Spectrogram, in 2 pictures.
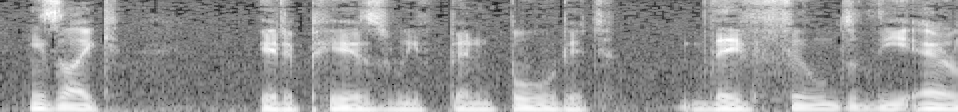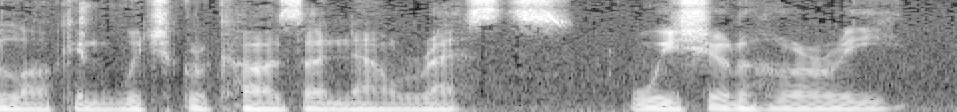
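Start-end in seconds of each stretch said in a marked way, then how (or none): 1.3-9.2 low, far-off, very deep voice. Voicing a character who talks to you for the first time: distant, very deep voice. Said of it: "his voice is really distant, but also very deep".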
